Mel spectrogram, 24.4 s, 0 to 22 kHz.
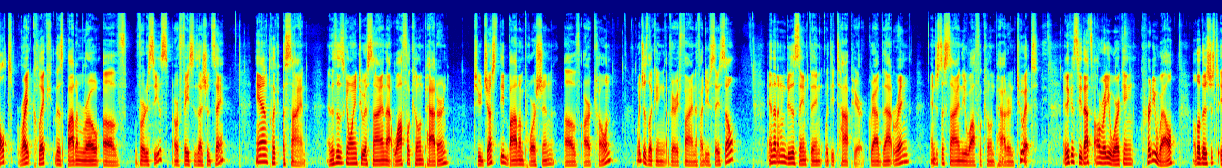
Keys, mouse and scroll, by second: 0.5 alt+right click, 3.7 scroll down 2, 3.8 middle click, 6.1 click, 6.7-7.1 scroll up 1, 7.4 a, 7.6 Tab, 7.9 middle click, 9.1 scroll down 2, 9.3 middle click, 9.9-10.8 scroll up 2, 10.8-11.3 scroll up 1, 11.4-12.3 scroll down 2, 12.3 middle click, 13.1-14.2 scroll up 1, 14.2 right click, 15.6 Tab, 16.4 alt+right click, 18.8 click, 19.2 a, 19.5 Tab, 19.8-20.9 scroll down 2, 21.0 middle click, 22.2 scroll down 2, 22.3 middle click, 22.8-23.5 scroll up 2, 23.5 scroll up 2, 24.3-24.4 scroll up 1.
